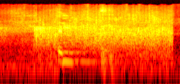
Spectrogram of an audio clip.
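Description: Audience applauding, breaking in about half a second in and carrying on steadily, with a man's voice starting a word over it.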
